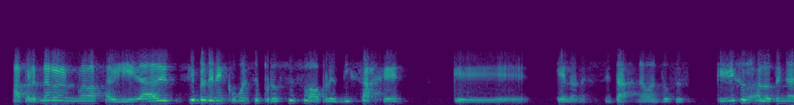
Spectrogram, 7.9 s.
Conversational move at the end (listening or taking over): listening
